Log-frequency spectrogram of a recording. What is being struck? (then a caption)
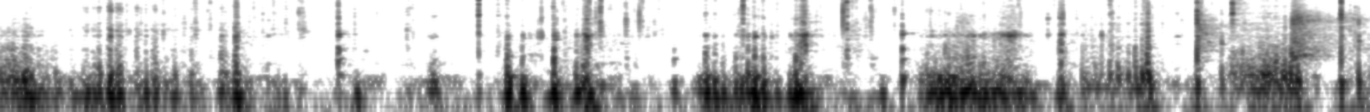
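Solid soap bar. A hand-sized bar of pale mint solid soap is cut and scraped with a utility knife blade, shaving it into flaky curls. Dense, crisp crunching and tearing scrapes come in quick bursts, with sharp bright clicks over a soft, low, muffled body.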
